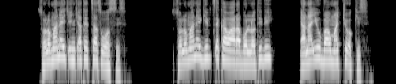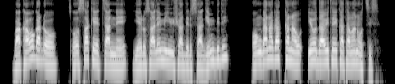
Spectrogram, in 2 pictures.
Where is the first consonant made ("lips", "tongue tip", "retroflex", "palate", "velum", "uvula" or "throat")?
tongue tip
